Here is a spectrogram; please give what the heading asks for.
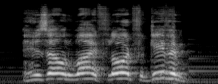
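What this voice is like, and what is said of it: Failed German woman's accent. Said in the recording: “I can't do a German woman accent, sorry.”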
